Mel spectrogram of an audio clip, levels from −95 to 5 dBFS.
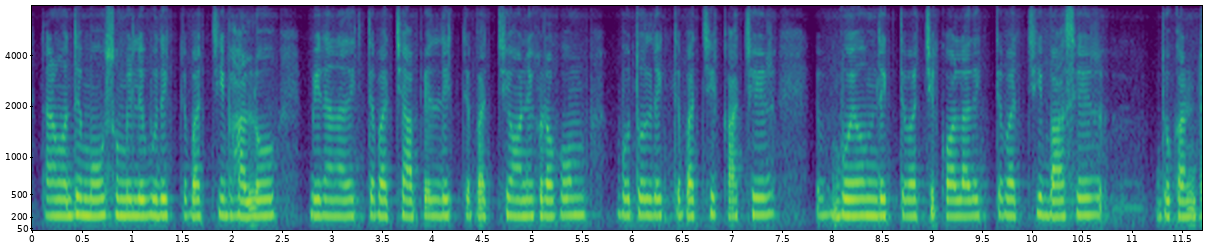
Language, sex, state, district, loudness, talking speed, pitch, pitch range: Bengali, female, West Bengal, Dakshin Dinajpur, -15 LUFS, 155 wpm, 220 Hz, 215-225 Hz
